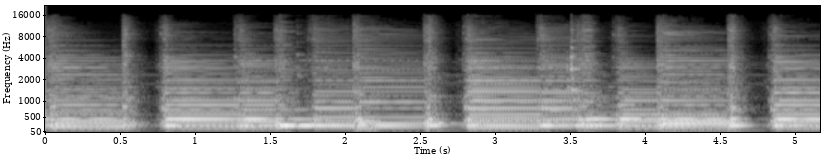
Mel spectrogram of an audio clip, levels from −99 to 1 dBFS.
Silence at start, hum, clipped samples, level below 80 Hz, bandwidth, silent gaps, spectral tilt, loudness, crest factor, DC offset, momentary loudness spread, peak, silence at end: 0 s; none; under 0.1%; -64 dBFS; 12.5 kHz; none; -6 dB/octave; -17 LUFS; 14 dB; under 0.1%; 5 LU; -2 dBFS; 0 s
